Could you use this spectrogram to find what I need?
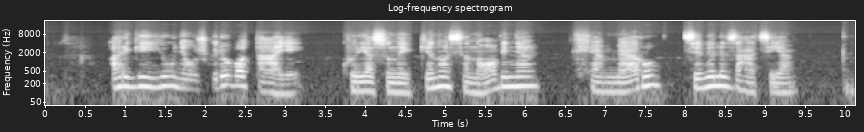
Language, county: Lithuanian, Vilnius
